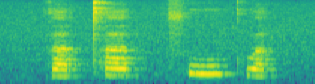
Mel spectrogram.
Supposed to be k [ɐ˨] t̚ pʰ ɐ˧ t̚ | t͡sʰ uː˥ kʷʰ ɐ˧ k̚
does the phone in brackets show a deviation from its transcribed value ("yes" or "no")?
no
